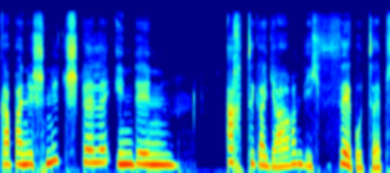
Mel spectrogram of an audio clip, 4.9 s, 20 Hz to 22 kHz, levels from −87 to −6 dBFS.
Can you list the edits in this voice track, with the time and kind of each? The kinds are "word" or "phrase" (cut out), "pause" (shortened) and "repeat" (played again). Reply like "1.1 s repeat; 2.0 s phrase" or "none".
none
